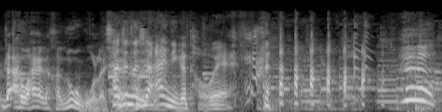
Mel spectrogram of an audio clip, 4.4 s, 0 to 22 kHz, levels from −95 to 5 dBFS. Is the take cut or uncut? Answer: uncut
